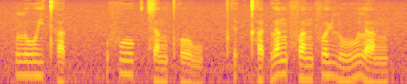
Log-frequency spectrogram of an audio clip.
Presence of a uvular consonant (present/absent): absent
